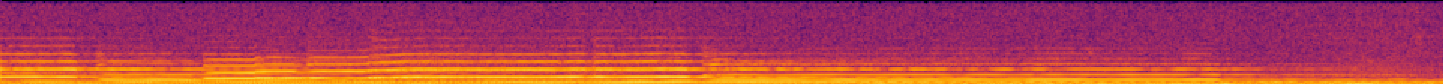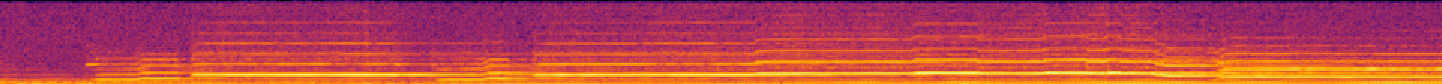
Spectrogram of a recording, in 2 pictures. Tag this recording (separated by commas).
Flute, Music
